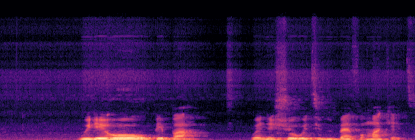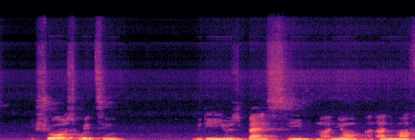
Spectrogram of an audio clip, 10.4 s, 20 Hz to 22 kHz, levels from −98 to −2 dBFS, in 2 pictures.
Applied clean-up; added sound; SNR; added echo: none; none; none; none.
